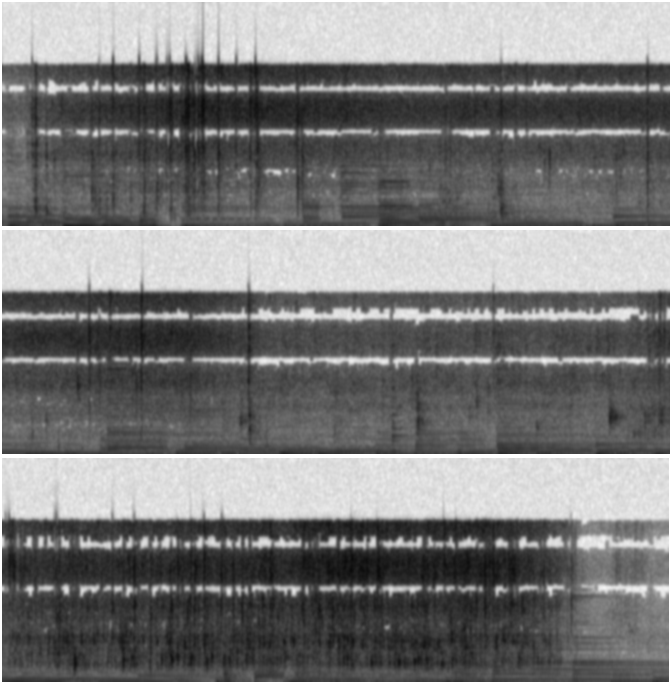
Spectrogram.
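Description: Hot oil sizzling in a frying pan as a breaded chicken cutlet shallow-fries, with a few sharp pops in the first seconds and a loud, dense sizzle from about two-thirds of the way in that stops just before the end. Acoustic guitar background music plays throughout.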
